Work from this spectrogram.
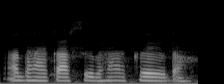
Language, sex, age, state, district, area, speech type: Maithili, female, 45-60, Bihar, Araria, rural, spontaneous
